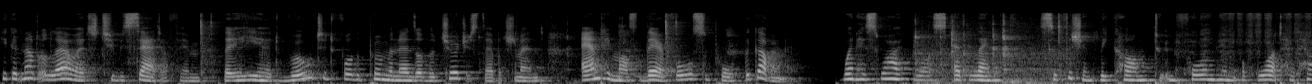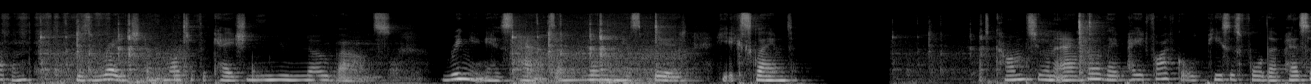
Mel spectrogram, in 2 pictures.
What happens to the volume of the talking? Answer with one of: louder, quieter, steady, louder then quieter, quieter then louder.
steady.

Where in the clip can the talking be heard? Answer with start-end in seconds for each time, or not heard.
0.0-21.2, 22.9-26.1.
